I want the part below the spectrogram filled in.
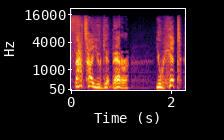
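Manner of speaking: ordinary delivery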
